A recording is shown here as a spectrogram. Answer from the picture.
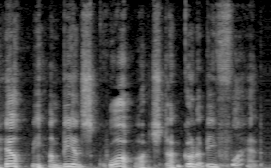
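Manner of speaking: high, slow, stretched-out mock wail; retold screaming. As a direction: whine in exaggerated panic like a trapped kid. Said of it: "I kept screaming".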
